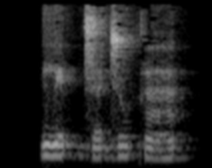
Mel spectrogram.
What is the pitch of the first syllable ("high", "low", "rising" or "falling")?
high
